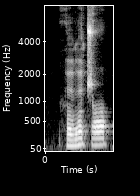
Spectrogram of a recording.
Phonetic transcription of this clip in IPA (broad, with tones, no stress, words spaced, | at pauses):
hũ˧bũ˦ t͡ʃo˦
